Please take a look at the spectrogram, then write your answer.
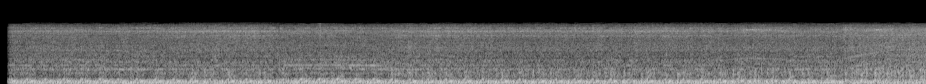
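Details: LT1 V8 at idle, sound from engine bay: fast irregular raspy puffing tick over rough idle, present since purchase; owner suspects exhaust leak, not confirmed. Ticking noise at idle.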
